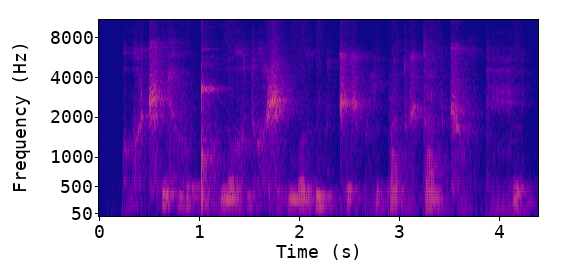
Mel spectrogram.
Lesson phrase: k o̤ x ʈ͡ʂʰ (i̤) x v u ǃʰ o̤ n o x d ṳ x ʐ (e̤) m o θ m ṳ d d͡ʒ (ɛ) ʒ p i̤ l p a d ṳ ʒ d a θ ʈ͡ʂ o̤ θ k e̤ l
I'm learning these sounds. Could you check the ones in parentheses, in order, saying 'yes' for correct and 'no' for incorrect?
no, no, no

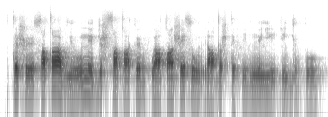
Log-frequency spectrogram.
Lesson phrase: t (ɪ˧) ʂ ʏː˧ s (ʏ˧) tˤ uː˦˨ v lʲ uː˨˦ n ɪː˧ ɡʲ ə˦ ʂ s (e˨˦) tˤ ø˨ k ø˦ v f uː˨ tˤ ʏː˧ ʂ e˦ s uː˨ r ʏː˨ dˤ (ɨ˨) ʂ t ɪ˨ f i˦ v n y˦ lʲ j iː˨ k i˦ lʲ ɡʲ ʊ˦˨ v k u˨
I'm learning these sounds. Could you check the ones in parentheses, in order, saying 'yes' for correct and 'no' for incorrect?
no, yes, no, no

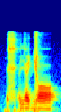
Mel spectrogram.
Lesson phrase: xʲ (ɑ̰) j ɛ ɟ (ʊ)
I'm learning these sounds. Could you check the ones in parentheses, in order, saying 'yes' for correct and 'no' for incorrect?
yes, no

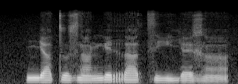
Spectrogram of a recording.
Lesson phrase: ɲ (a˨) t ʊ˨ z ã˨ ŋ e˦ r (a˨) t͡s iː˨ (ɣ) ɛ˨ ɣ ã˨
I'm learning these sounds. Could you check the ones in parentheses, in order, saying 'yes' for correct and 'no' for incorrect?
yes, no, no

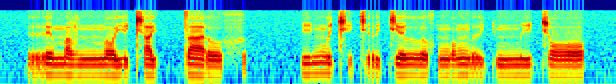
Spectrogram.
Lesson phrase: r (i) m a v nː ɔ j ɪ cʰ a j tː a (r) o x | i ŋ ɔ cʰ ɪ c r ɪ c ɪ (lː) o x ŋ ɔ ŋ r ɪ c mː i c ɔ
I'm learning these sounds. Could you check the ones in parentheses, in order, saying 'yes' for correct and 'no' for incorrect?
no, no, yes

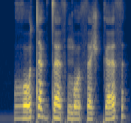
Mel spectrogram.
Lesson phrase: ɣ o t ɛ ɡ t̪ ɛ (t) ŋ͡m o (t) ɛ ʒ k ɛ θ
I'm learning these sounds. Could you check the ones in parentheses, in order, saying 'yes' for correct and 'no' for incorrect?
no, no

